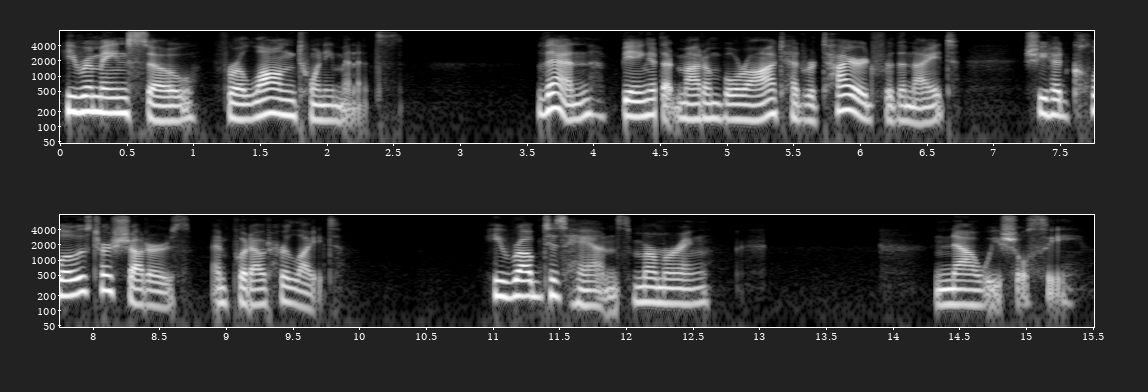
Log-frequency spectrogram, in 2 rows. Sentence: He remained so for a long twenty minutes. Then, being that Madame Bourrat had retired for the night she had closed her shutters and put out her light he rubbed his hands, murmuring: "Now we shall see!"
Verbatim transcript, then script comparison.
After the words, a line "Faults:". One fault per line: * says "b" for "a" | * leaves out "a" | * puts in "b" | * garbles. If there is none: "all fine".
He remained so for a long twenty minutes. Then, being that Madame Bourrat had retired for the night she had closed her shutters and put out her light he rubbed his hands, murmuring: "Now we shall see!"
Faults:
all fine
